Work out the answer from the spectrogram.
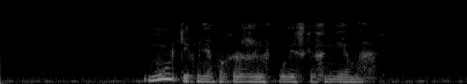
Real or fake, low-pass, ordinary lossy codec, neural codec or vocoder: real; 7.2 kHz; Opus, 16 kbps; none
